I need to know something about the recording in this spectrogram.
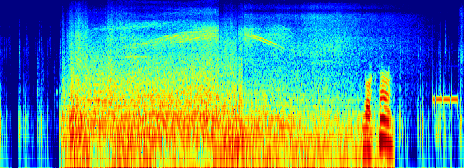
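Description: An energy gun fires a loud, crackling, buzzing beam.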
